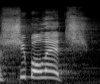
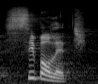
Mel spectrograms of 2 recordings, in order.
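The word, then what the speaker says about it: shibboleth: ele diziam sou Então pronuncia a palavra shiboleth aí eu lembrei o negócio do Uber lá no galho aí o zé Fini tá não sabia chamar a palavra shiboleth eles fazia cebolete não conseguiu pronunciar chevrolete E aí era degolado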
